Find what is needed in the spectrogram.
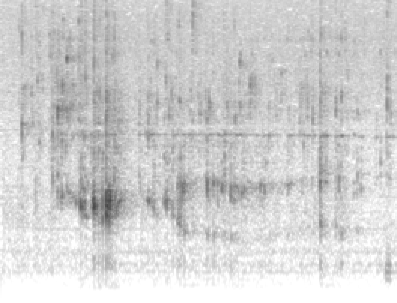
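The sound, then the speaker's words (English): Wine poured into a glass in a kitchen, a soft gurgling trickle that swells early, then thins into faint, irregular drips. “Okay, now, is that red wine or white wine? Did you hear the sound of it into the glass?”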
